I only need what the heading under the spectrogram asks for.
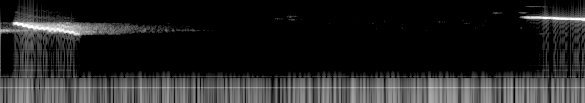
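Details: Madagascar magpie-robin song used as isian training material for contest songbirds: one loud whistle sliding steeply down, then near-silence and a thin high whistle at the end.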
